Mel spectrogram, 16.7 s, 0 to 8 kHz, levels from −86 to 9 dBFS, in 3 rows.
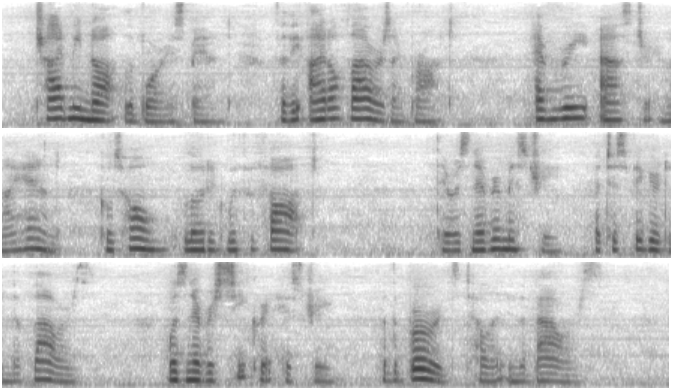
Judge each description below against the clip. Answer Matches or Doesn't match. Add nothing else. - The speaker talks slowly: Matches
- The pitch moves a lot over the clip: Doesn't match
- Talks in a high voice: Matches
